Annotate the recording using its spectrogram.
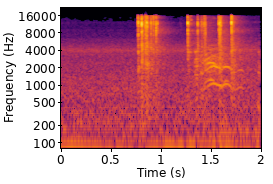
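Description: Metallic clicking and rattling from an RX-8 rotary engine rotor being shaken hard by hand, starting about a second in, to test that its used seals, held only by goop, stay in their grooves. A short yell sounds over the rattling near the end.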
